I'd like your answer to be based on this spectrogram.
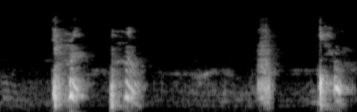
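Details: Baby with a cough and cold, eating little while dancing to music: four short coughs, mostly in paired bursts, in a quiet room; cough.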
